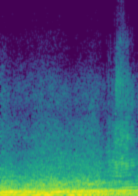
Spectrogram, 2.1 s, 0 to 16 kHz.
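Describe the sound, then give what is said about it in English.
Sidecar racing outfits, including an 800cc Triumph Westlake machine, roaring away together at a mass start in a final race: a loud, sustained engine drone with layered revving tones that continues throughout. “If you've never seen a sidecar mass start, stand by. Here we go, sidecars, final race of 2026.”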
